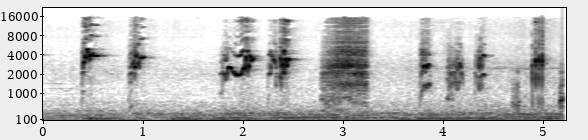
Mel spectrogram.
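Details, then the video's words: Young Javan myna used to train young birds utters a few whistled pings, a twisting squeaky phrase and a long harsh hissing squawk, then softer raspy notes. "Masteran Burung JAlak Kebo Muda Agar Cepat GAcor Manggut Manggut Rutin Putarkan Tiap Hari"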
